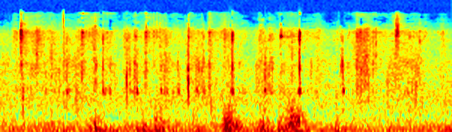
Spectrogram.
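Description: Rubbing and bumping of a GoPro harness mount on a Staffordshire bull terrier's back as the dog moves and sniffs about. There is a low rumble throughout, light clicks, and a few louder bumps just past the middle.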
